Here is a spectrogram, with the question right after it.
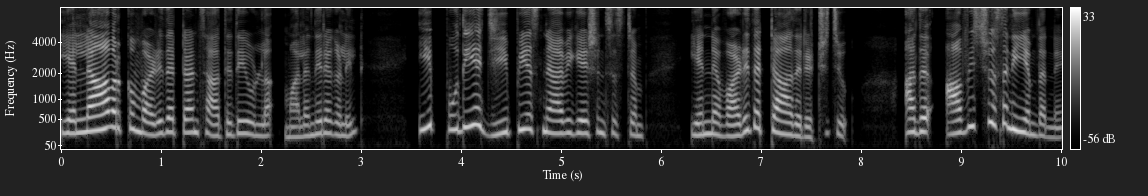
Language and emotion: Malayalam, surprised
